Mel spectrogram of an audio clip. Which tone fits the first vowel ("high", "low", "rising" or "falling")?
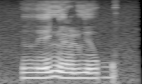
rising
